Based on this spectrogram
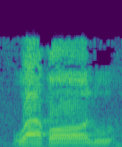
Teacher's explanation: Waqalu, satu harokat dan diberi fathah yang jelas.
